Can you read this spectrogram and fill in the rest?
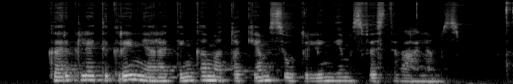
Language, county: Lithuanian, Alytus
